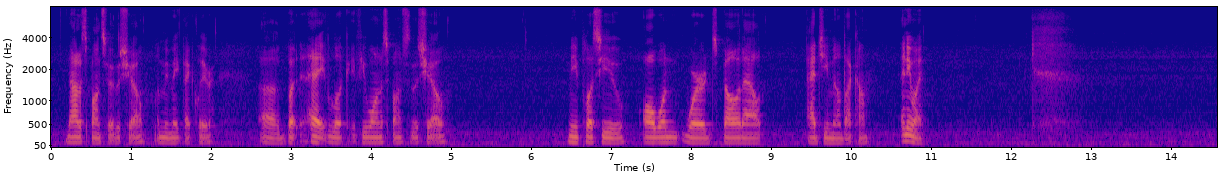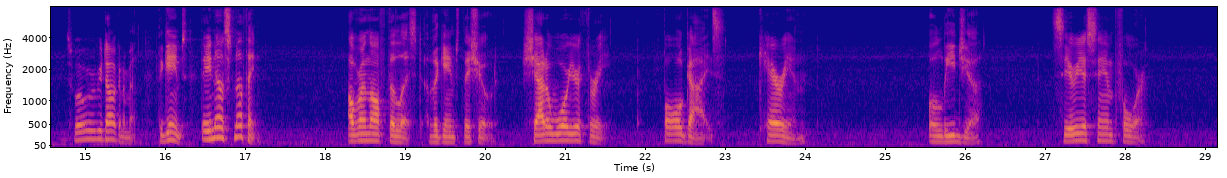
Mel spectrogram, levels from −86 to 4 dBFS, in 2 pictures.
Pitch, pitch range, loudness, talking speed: 105 Hz, 100-125 Hz, -31 LUFS, 135 wpm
